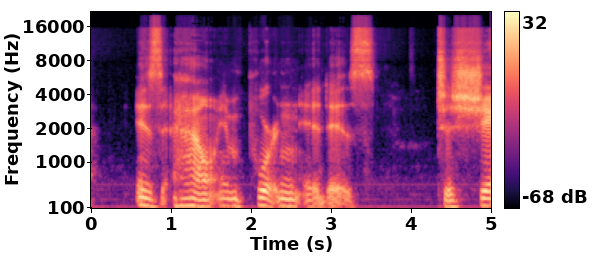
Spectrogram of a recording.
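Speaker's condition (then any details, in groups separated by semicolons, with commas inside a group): Essential tremor; affects arm, head, voice, progressive; progressive, unusually fast progression, under evaluation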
